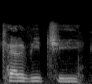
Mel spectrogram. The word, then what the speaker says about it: Katowice: So, Mariah, over the last few weeks, there has been a UN sanctioned meeting on climate in a town which I think is properly pronounced Katowice, Poland.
